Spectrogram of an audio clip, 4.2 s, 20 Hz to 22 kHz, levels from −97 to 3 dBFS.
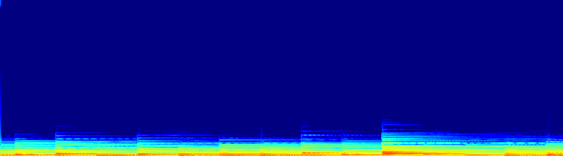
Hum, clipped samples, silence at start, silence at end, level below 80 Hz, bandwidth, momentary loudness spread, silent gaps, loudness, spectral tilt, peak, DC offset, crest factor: none; under 0.1%; 0 s; 0 s; -58 dBFS; 3 kHz; 5 LU; none; -23 LUFS; -14 dB/octave; -6 dBFS; under 0.1%; 16 dB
